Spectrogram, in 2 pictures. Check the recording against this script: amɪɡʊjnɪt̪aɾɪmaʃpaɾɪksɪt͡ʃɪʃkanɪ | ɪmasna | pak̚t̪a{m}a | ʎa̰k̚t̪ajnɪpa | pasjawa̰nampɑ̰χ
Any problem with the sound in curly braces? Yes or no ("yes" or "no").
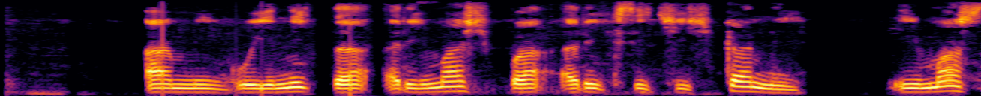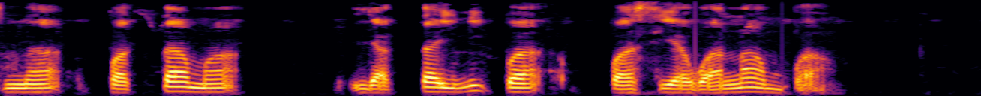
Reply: no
